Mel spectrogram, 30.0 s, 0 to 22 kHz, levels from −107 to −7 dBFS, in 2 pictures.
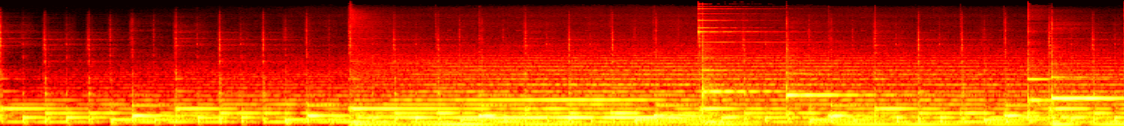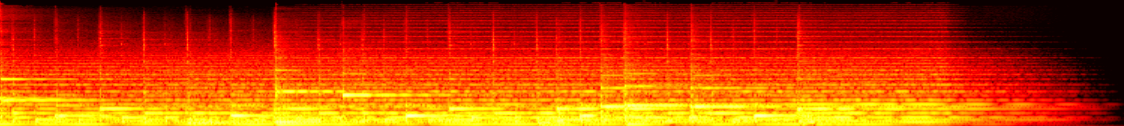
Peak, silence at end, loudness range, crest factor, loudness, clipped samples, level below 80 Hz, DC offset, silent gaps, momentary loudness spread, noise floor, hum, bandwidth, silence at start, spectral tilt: -8 dBFS; 1.35 s; 5 LU; 14 dB; -23 LUFS; under 0.1%; -34 dBFS; under 0.1%; none; 8 LU; -78 dBFS; none; 17.5 kHz; 0 s; -7.5 dB/octave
